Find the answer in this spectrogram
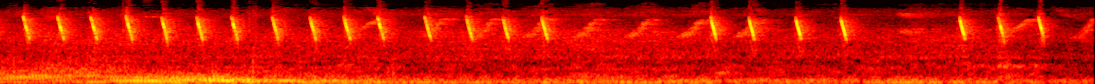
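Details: Bar-winged prinia giving its lure call to draw song from other prinias: quick high ticks in a dense run, then thinning to scattered, irregular notes; a low rumbling noise fades out early on.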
